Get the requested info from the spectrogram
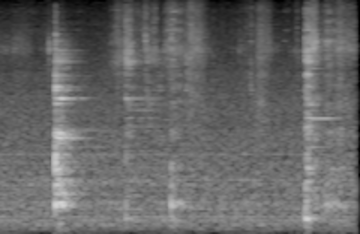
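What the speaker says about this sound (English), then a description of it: "you're going to take a big spoon and we're just going to coat all of this" A big spoon stirring carrot fritter batter in a bowl, with four distinct clinks of metal against the bowl spaced irregularly over soft scraping, close and clear, no voices.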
